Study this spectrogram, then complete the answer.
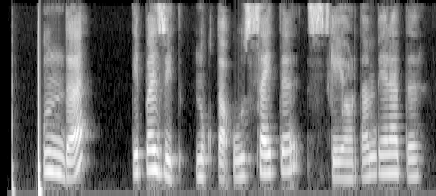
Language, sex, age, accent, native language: Uzbek, female, 19-29, Surxondaryo, Uzbek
